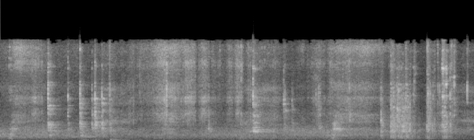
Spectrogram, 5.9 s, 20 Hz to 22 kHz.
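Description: Scattered metal clicks, clinks and scrapes from a 1953 Blue Point brake flaring tool being handled in a vise as its yoke and screw handle are worked off a freshly flared brake line, with a quick cluster of sharper clicks near the end.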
